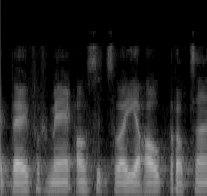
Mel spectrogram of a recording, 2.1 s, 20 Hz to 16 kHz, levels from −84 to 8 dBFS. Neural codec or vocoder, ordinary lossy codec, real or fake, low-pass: codec, 16 kHz, 0.5 kbps, FunCodec, trained on LibriTTS, 25 frames a second; Opus, 32 kbps; fake; 7.2 kHz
